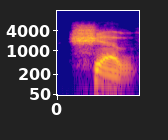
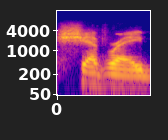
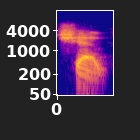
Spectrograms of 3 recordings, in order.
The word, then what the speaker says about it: Chèvre: are facing forward, the the two letters that are reversed are silent. Now you know it's chev from from now on.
